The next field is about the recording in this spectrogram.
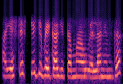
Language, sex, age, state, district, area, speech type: Kannada, female, 30-45, Karnataka, Gadag, rural, conversation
